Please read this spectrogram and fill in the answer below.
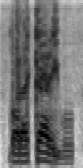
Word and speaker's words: Maracaibo: Sorry, I gotta switch from English to Spanish to pronounce it correctly. Maracaibo.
